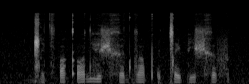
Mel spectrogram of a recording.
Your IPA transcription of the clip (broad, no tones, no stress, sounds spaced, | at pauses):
ɡ͡ǁ e t͡sʼ ɒ kʼ ɔ d vʲ a ʃ x ə d ɡ l ɒ pʼ ə ǀ e pʲ e ʃ x ə f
